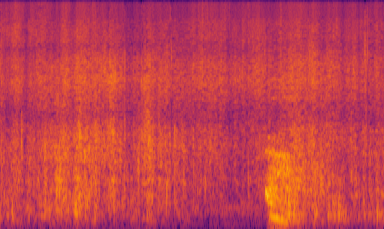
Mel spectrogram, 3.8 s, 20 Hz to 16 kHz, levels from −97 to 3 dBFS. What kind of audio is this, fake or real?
real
